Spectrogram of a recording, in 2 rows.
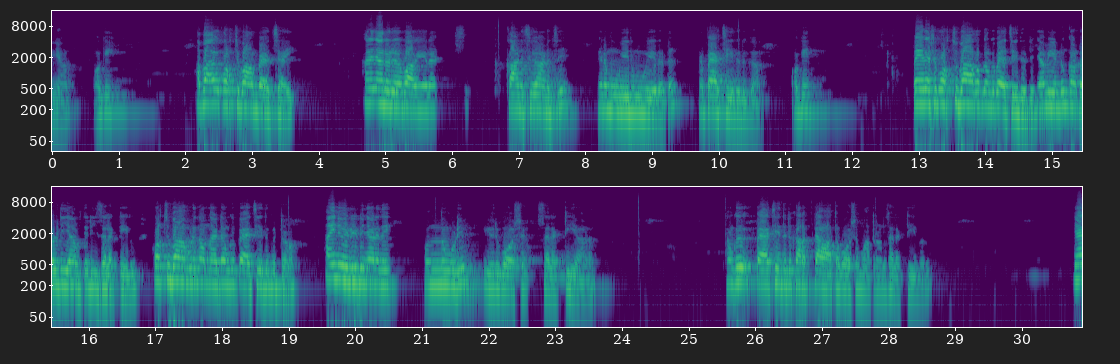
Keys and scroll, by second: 15.5 ctrl+d, 29.9 ctrl+z.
